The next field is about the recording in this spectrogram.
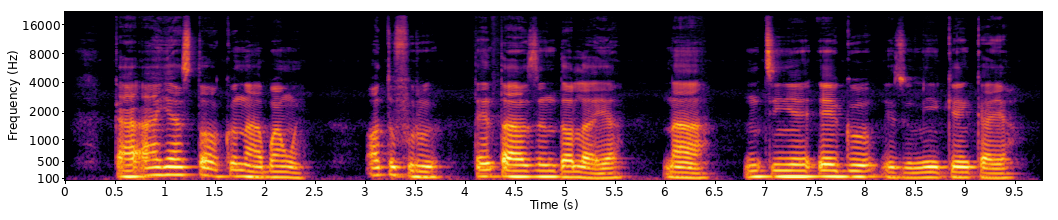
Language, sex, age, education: Igbo, male, 30-45, tertiary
